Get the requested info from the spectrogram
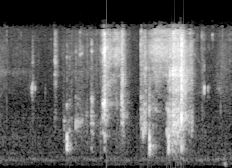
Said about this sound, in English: Yeah, I listened to it. You could not hear me chewing at all.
